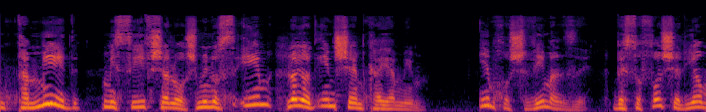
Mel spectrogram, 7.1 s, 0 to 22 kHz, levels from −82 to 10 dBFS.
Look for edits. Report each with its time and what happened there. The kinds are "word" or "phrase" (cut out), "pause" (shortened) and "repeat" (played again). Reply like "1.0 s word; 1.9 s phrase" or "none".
1.0 s word; 2.9 s word; 3.3 s word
